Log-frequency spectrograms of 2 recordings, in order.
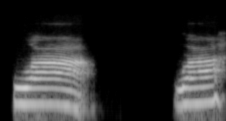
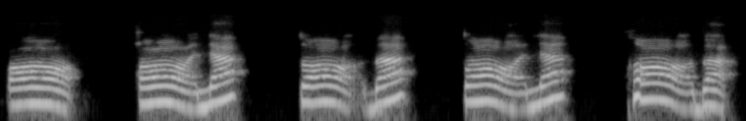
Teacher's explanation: الف جو ہے وہ باریک ہی پڑھا جا رہا ہے یعنی استفالی حالت میں. جب ہم قا بولتے ہیں تو الف تک پہنچتے تک بھی ہماری زبان اوپر ہی رہتی ہے بلندی پر. اس لیے ہم کہہ رہے ہیں کہ الف جو ہے ما قبل کے تابع ہوتا ہے کیونکہ آپ ایسے نہیں کر سکتے کہ آپ کیا کریں کہ قاف پڑھتے ہی فوراً الف کے لیے زبان واپس نیچے لے جائیں.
